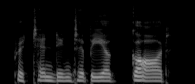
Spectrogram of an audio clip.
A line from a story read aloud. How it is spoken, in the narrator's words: the professor muttered in dark tones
